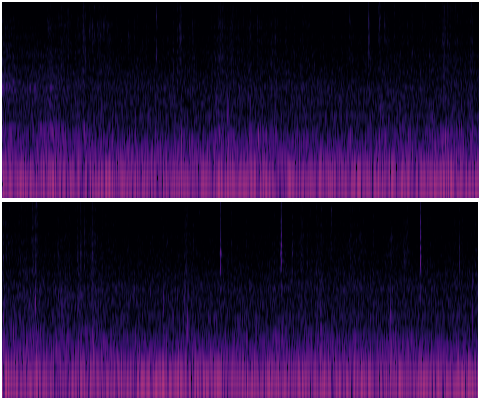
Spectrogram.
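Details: Steady low rumble like a passing vehicle or machinery, with scattered faint clicks and ticks throughout and no animal voice.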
